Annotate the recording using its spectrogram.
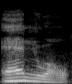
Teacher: Mas a sílaba tônica fica na terceira casa silábica. Há 2 consoantes, o A soa entre A e E. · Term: ditongo crescente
